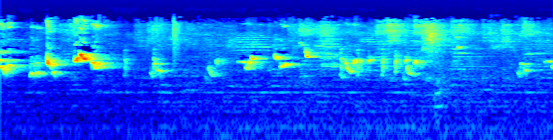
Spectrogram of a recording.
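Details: Straw-headed Bulbul, a young wild-caught pair held captive, DNA-tested as male and female, singing rich, loud warbled phrases of liquid whistles that leap up and slide down, with short pauses between bursts.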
